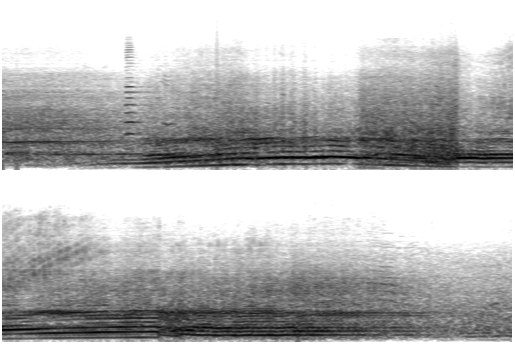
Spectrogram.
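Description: A second sports car accelerates hard with a rising engine roar.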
